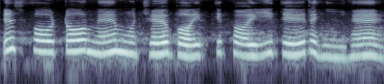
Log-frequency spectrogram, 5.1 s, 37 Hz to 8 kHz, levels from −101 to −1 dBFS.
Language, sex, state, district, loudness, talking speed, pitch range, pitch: Hindi, female, Madhya Pradesh, Katni, -17 LUFS, 95 wpm, 230-290 Hz, 265 Hz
